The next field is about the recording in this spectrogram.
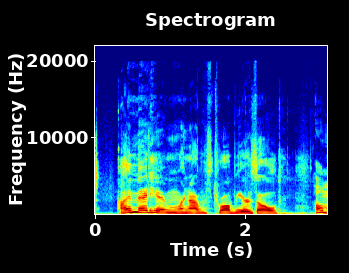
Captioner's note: none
